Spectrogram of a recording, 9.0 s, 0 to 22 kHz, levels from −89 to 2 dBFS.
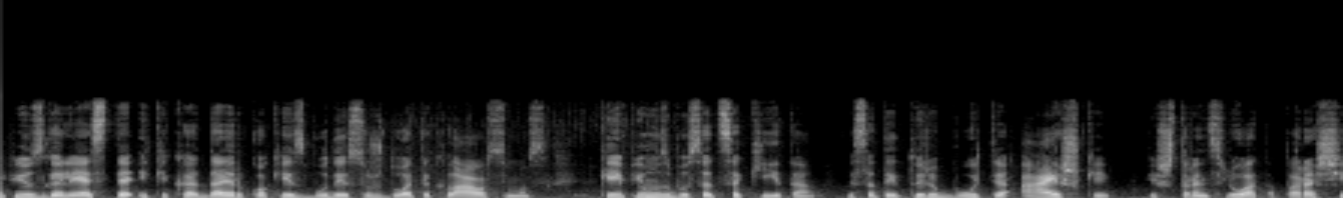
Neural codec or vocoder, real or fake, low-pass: none; real; 10.8 kHz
